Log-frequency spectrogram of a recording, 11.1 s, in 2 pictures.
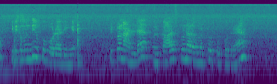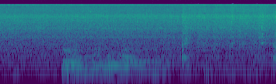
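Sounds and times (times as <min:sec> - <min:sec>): onions sizzling in oil: 0:00.0 - 0:11.0
low hum: 0:06.8 - 0:09.4
wooden spatula stirring: 0:09.0 - 0:11.0.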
